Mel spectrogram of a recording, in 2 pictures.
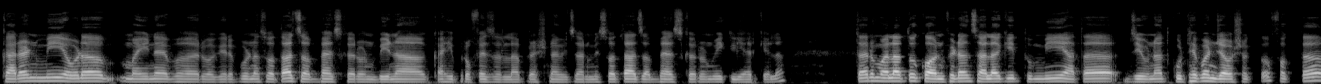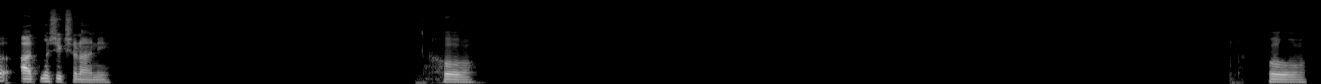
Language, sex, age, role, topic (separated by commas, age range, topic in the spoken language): Marathi, male, 25-29, guest, तुमची आत्मशिक्षणाची सुरुवात कशी झाली?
